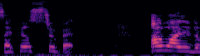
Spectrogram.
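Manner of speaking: crying while talking. Recounting breaking down at a grandmother's funeral, crying while talking. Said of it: "I'm crying doing this".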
